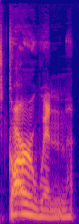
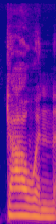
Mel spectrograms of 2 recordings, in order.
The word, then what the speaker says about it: Gawain: Like, the king says Garwin, and the lady says Gawain, and a bunch of different people say different things.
